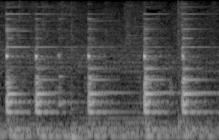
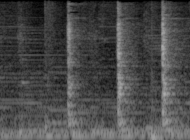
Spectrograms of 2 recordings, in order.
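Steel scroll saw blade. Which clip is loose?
The second.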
